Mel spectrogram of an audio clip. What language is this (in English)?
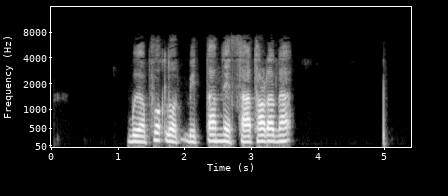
Thai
